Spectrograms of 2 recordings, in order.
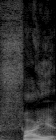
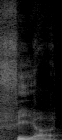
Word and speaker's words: fiat: Mercury is the god of fiat money. Some people call it fiat, but it's actually pronounced fiat.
